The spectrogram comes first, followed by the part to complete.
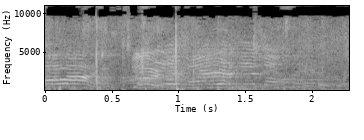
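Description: Several teenage girls' voices calling and shouting over one another, with one sharp knock about a second in.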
